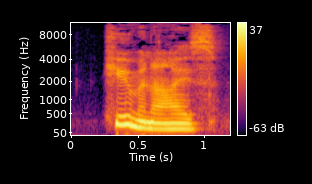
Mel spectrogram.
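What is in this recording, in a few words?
"humanize", English, uk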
